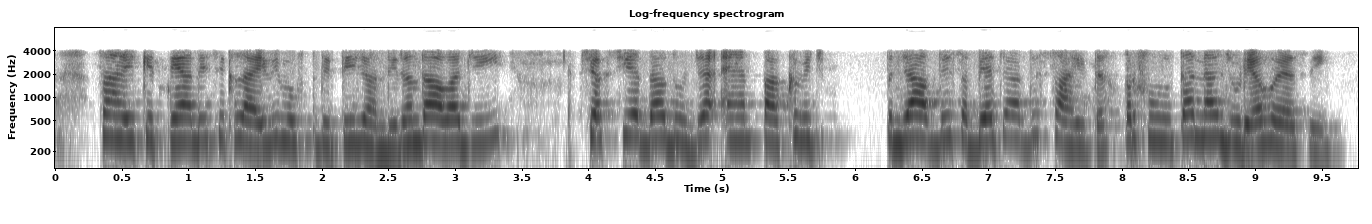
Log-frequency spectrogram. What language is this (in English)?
Punjabi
